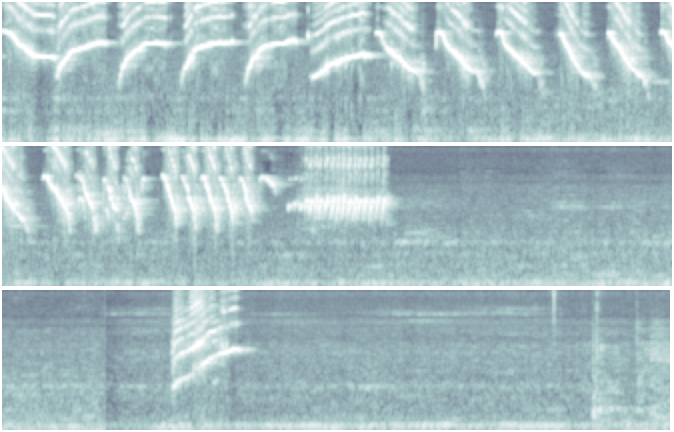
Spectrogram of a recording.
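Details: Canary song used as a training recording to stimulate young canaries to sing: a fast series of high, sharply falling whistled notes repeated almost four times a second, then a brief buzzy note, silence and one last falling note over a low hum.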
